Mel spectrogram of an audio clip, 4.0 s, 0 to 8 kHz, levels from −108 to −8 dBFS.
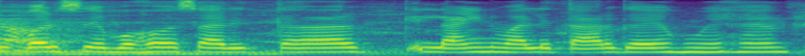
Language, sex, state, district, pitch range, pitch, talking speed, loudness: Hindi, female, Jharkhand, Palamu, 220-230 Hz, 225 Hz, 165 wpm, -17 LUFS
